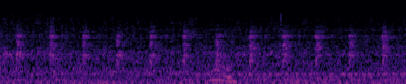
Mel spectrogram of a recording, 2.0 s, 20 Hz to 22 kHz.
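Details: 1985 Mercedes 300D diesel idling on diesel purge: a sharp, regular ticking knock about four per second over a steady idle. Cause not yet found.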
